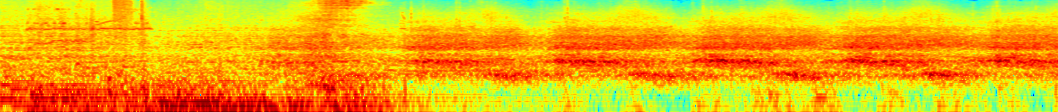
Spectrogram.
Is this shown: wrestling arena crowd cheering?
yes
